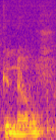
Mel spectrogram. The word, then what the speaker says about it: GNOME: I think you pronounce the G and everything Linux GNU and I guess it's Gnome.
